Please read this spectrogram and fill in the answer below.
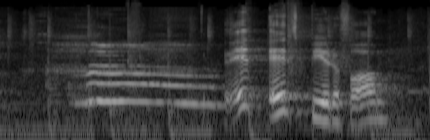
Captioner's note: gasps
